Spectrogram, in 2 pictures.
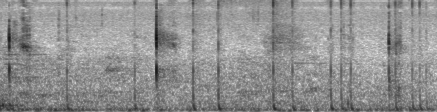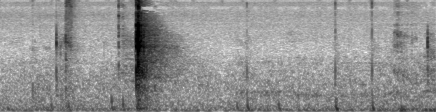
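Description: Faint scattered clicks and light taps, with one sharp, much louder click about two-thirds of the way through.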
